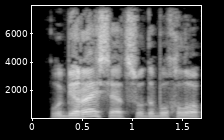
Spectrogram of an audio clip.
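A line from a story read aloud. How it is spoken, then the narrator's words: Through gritted teeth. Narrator (Russian): процедил Фредди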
